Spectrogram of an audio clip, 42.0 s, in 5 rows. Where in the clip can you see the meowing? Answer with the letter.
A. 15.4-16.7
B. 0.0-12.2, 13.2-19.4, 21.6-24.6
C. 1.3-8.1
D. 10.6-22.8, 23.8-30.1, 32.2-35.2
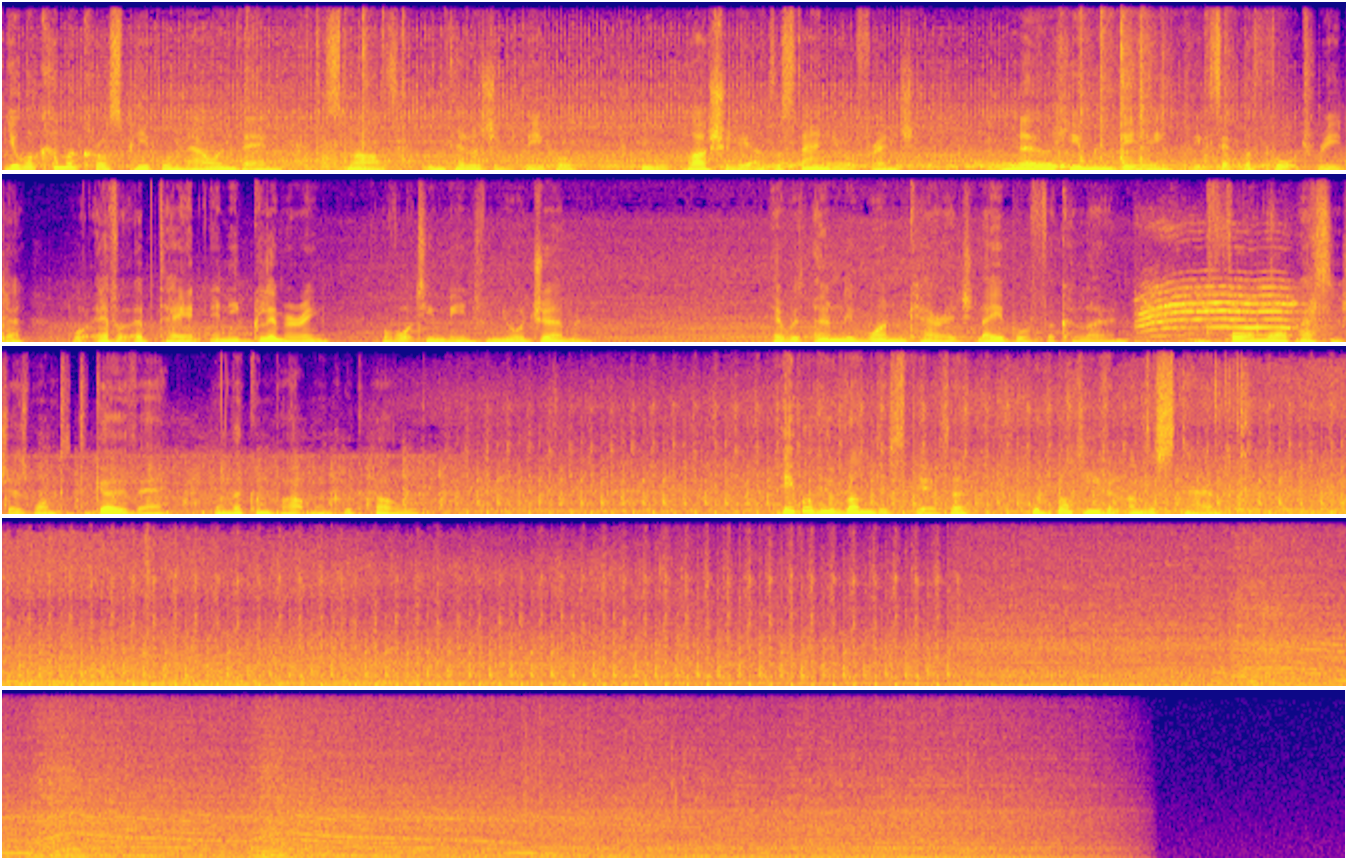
A.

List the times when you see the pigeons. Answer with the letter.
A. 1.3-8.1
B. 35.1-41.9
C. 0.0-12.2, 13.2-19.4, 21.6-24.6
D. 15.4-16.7
A.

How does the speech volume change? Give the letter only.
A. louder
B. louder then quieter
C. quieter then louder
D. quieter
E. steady
E.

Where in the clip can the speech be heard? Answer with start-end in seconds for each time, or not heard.
0.0-12.2, 13.2-19.4, 21.6-24.6.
